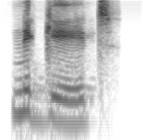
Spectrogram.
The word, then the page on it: negate: Indian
